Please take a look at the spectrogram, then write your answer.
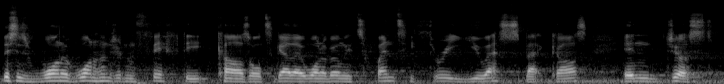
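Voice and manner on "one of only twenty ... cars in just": ordinary delivery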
